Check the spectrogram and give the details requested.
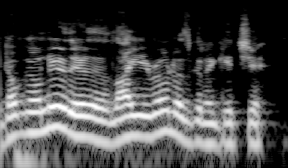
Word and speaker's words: La Llorona: Using the bathroom, like hearing y'all mispronounce La Llorona so bad. I think It's called a La Llorona.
